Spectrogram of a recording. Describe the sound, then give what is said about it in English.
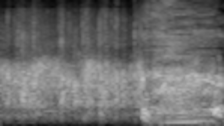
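A church audience claps steadily unto the Lord, a dense wash of many hands, with a low sustained tone and a few voices rising beneath the applause in the second half. “Somebody clap your hands unto the Lord tonight.”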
